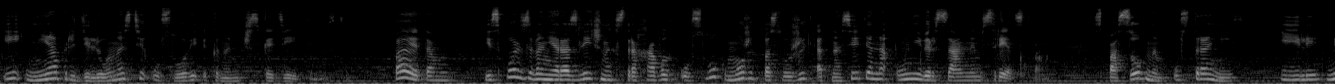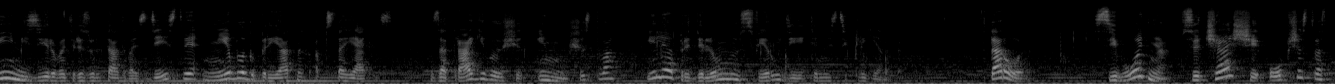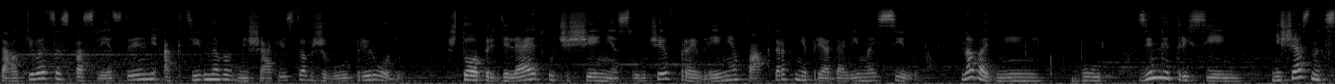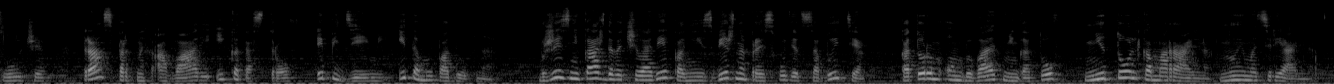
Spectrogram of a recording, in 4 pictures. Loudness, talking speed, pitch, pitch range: -39 LUFS, 95 wpm, 185 Hz, 155-230 Hz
